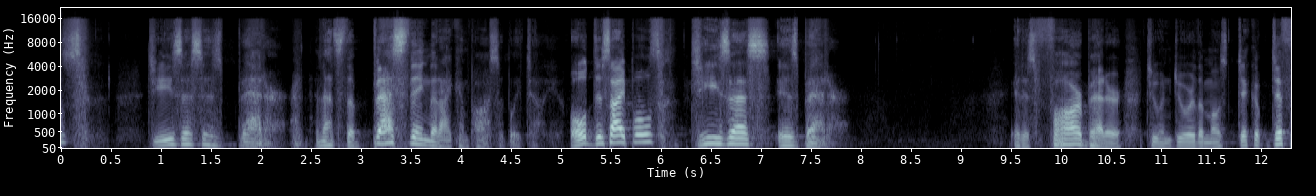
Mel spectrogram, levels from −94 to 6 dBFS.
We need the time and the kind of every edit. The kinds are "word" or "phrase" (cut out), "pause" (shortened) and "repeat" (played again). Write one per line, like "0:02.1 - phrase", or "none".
0:02.5 - pause
0:05.0 - pause
0:06.2 - pause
